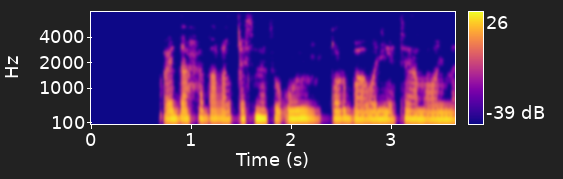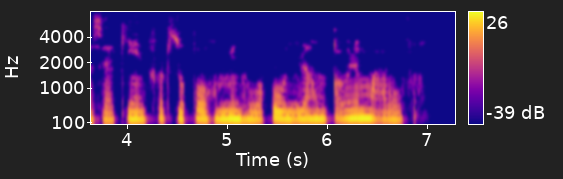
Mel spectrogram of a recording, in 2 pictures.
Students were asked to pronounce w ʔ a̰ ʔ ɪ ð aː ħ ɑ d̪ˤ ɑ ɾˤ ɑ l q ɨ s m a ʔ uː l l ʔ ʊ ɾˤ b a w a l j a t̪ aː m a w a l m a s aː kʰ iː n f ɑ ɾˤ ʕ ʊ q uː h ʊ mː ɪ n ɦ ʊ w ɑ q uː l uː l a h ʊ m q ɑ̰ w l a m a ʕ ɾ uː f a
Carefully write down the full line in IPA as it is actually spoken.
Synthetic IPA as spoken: w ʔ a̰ ʔ ɪ ð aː ħ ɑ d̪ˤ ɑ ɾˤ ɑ l q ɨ s m a ʔ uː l l q ʊ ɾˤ b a w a l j a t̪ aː m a w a l m a s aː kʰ iː n f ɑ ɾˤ z ʊ q uː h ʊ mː ɪ n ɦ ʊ w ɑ q uː l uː l a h ʊ m q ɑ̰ w l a m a ʕ ɾ uː f a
